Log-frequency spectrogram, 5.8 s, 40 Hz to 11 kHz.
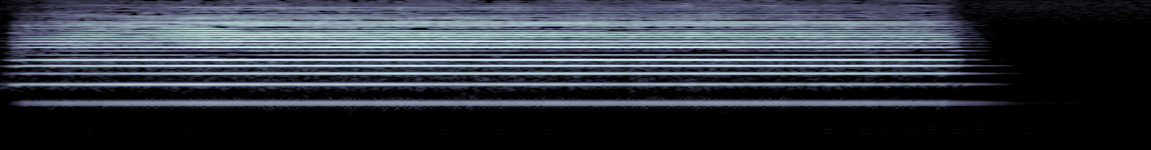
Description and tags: violin arco non vib A#2
violin arco non vibrato
arco, non, vibrato, violin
